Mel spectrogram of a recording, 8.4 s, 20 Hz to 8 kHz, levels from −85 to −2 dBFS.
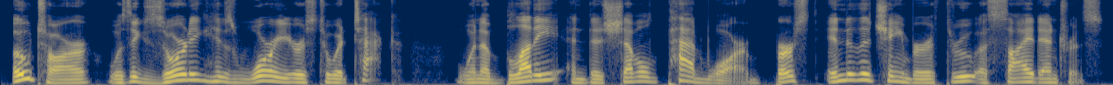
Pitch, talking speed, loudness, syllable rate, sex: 145 Hz, 160 wpm, -21 LUFS, 4.7 syllables/s, male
